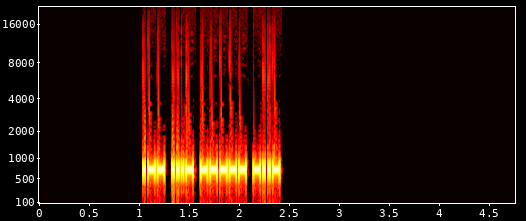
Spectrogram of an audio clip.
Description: Morse code, heard as a keyed tone, about 49 wpm, 700 Hz. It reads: WV0X
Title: USA Call Signs - 4 Characters - Repeated 2x - 50wpm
